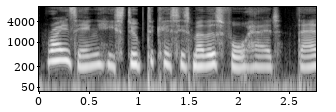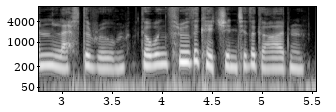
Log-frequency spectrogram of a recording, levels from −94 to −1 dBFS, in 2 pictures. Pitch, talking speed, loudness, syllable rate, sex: 210 Hz, 205 wpm, -17 LUFS, 5.2 syllables/s, female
